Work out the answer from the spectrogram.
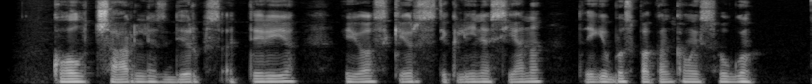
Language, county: Lithuanian, Utena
